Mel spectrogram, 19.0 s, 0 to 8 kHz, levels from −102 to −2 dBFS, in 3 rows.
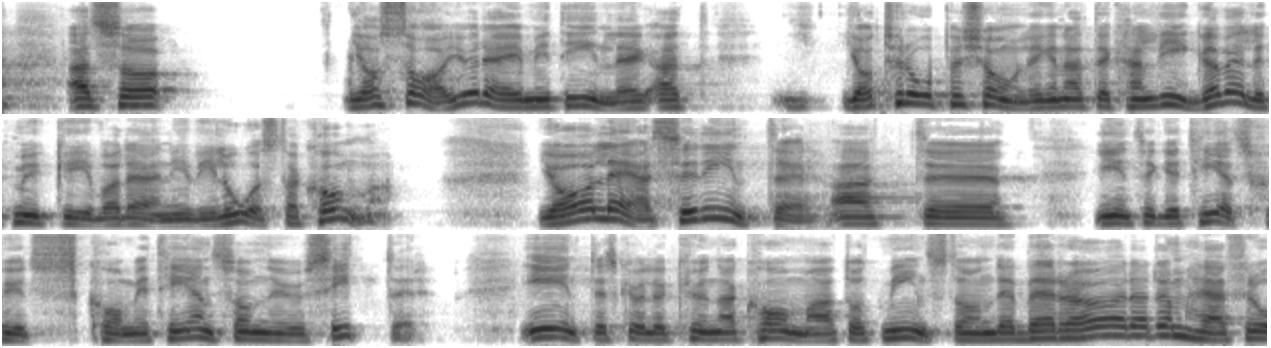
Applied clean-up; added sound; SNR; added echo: neural mask model Resemble Enhance denoiser.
